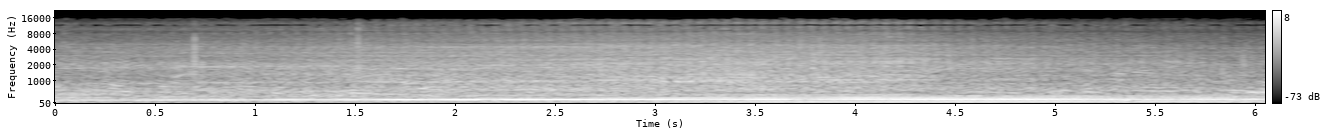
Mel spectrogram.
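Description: An old car engine rumbles steadily as the car rolls slowly past.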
